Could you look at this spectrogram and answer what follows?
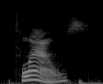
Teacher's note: in 'flounce' it's the diphthong [aʊ] which again in English we assume to be a single unit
